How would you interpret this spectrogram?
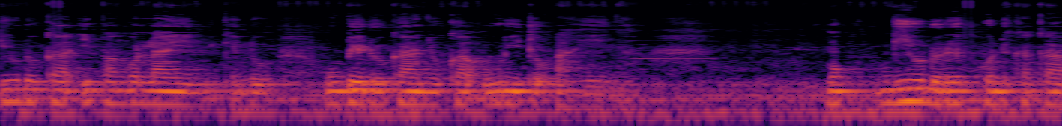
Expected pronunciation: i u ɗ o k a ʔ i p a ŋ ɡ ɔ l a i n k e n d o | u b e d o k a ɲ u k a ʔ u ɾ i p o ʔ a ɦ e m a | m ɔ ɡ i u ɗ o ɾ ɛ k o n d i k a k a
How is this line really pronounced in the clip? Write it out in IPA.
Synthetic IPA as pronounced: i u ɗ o k a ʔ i p a ŋ ɡ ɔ l a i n k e n d o | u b e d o k a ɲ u k a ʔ u ɾ i t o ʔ a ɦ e ɲ a | m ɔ ɡ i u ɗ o ɾ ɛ k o n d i k a k a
